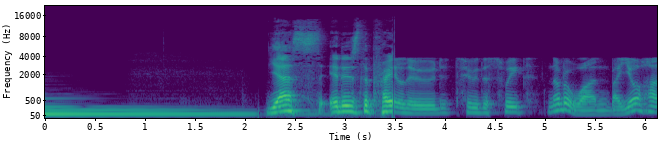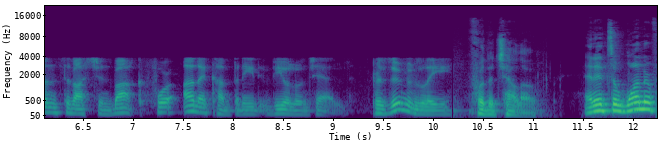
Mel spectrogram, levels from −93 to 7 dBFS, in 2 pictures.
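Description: At 3.48 s there's a 20 ms gap, then the sound goes dull and boxy, noticeably quieter, with nothing above 3.8 kHz and a faint new hiss underneath. That's likely the input switched to a poorer device, and it switches back at 10.21 s.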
